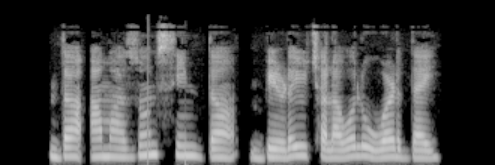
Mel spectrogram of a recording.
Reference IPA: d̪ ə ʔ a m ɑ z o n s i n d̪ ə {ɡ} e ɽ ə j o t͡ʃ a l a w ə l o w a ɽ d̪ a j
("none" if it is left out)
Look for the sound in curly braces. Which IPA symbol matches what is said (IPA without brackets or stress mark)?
b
